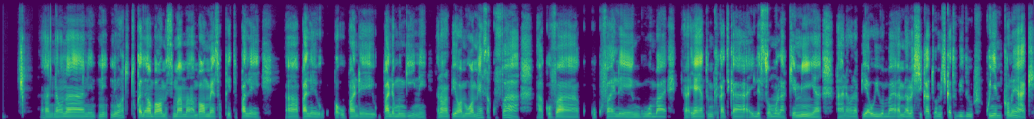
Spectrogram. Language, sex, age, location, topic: Swahili, male, 18-24, Nakuru, health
